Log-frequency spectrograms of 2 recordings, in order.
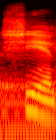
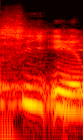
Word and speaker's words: SHEIN: It is literally SHEIN, like she and then in.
